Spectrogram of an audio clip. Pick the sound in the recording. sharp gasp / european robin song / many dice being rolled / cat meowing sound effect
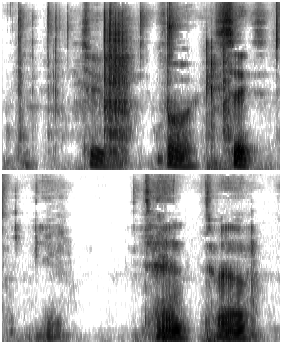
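many dice being rolled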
